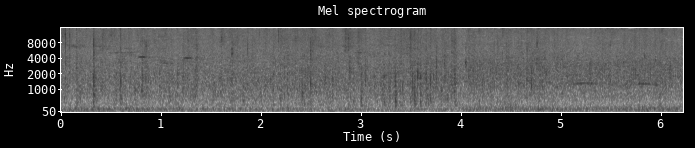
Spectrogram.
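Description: Outdoor ambience: a steady low rumble with scattered soft ticks and crackles at irregular intervals, and a faint short chirp about five seconds in.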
